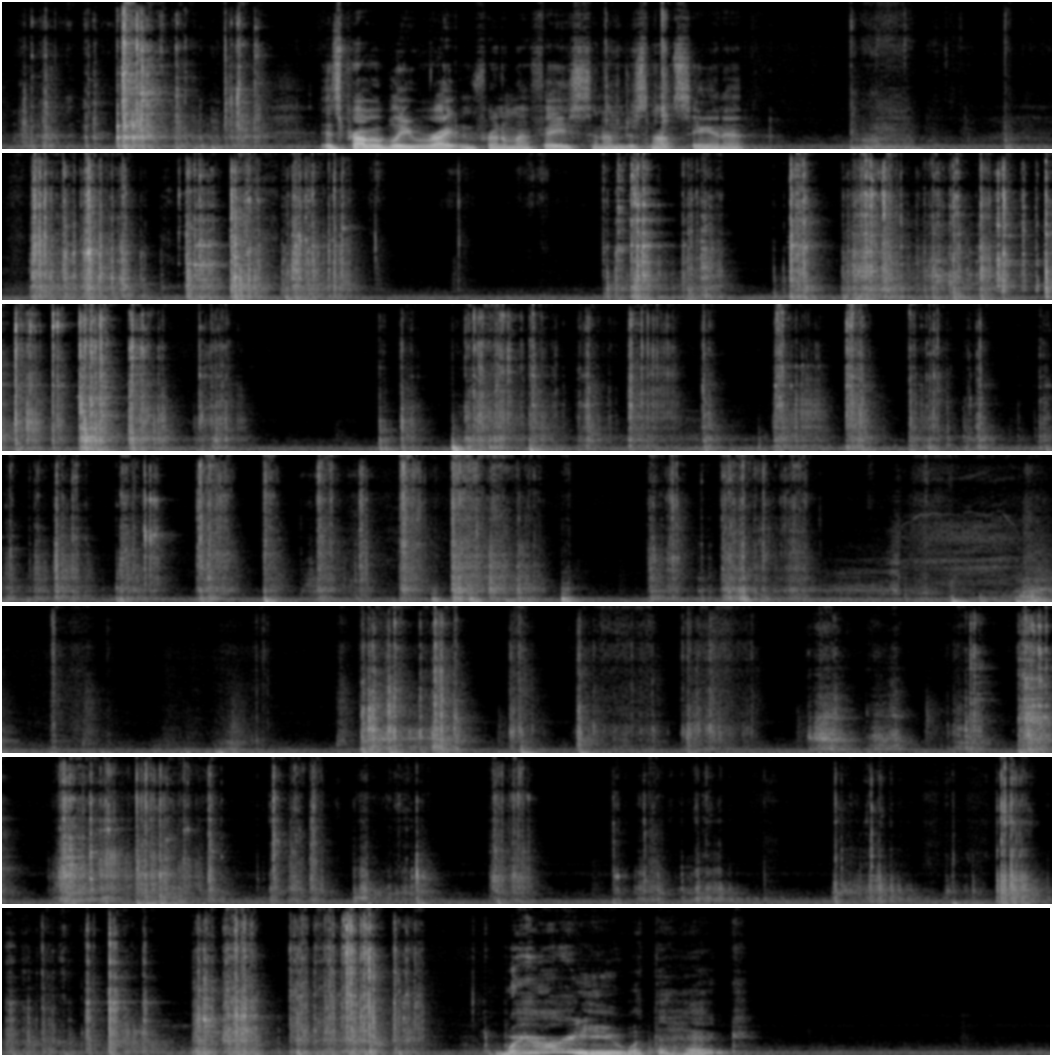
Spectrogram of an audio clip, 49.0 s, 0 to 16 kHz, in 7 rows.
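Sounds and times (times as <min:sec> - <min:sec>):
plastic pieces clicking and clattering: 0:07.2 - 0:09.6, 0:11.0 - 0:15.7, 0:16.5 - 0:24.6, 0:34.3 - 0:39.9, 0:40.6 - 0:44.9.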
